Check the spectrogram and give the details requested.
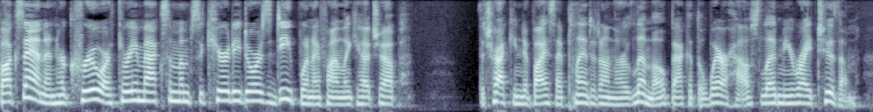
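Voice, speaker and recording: A woman's voice: sits low, brisk, natural voice. A woman playing a grave police commissioner, narrating her case in a dramatic noir style. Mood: determined.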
